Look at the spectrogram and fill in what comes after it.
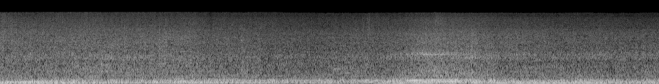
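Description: Small Suzuki 4x4's engine running under load as it climbs a steep muddy track, over a steady hiss.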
